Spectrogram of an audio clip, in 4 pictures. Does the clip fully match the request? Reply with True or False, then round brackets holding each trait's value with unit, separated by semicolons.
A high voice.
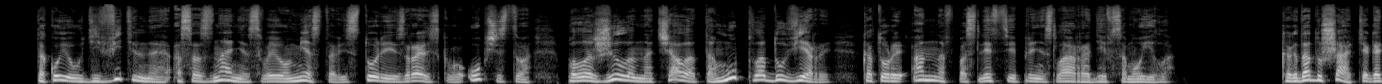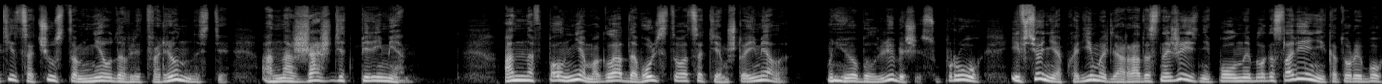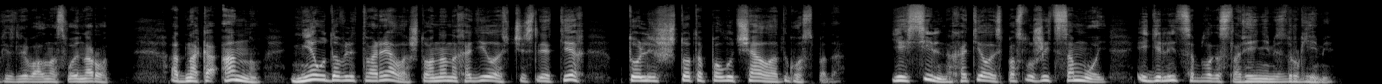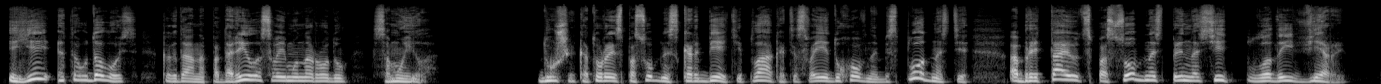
False (160 Hz)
